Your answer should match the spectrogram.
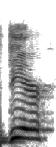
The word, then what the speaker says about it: dir: D-I-R is dear.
